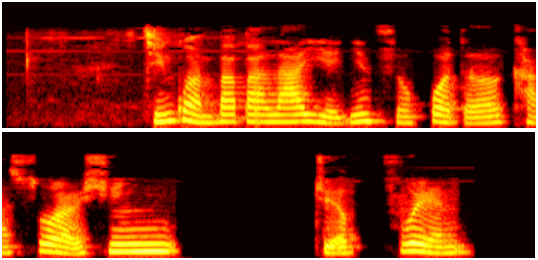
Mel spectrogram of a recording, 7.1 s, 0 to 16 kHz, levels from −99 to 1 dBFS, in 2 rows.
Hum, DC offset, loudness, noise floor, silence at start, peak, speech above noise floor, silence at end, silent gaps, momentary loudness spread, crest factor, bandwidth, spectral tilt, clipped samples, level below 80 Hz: none; under 0.1%; -22 LUFS; -55 dBFS; 0.95 s; -4 dBFS; 34 dB; 0.45 s; 4.83-5.63 s, 6.02-6.09 s; 12 LU; 18 dB; 8 kHz; -5.5 dB/octave; under 0.1%; -64 dBFS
